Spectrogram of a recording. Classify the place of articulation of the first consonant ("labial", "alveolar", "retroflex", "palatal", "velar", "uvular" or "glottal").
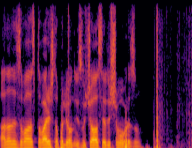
alveolar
